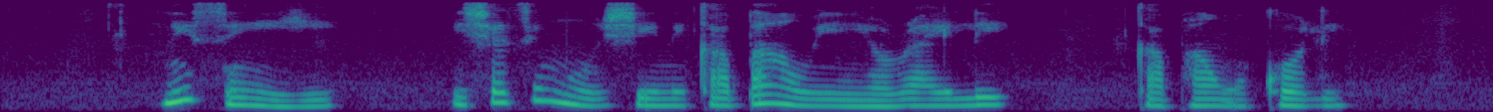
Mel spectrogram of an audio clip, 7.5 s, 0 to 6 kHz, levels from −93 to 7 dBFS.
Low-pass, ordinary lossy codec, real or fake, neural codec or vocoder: 5.4 kHz; none; real; none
